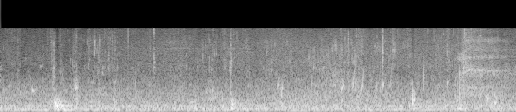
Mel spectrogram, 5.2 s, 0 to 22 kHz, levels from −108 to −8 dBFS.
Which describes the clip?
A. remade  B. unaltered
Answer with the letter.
B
